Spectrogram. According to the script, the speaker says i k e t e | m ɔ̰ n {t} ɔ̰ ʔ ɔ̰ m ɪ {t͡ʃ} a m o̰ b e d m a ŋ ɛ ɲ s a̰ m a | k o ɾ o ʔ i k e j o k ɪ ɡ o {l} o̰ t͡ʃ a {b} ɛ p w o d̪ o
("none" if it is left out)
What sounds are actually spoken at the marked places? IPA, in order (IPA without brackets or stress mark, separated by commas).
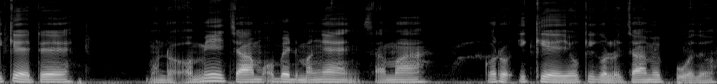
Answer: d, t͡ʃ, l, m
